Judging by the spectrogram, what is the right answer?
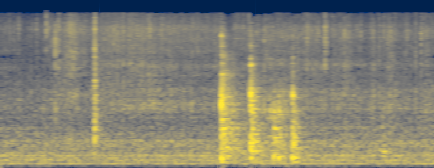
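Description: An omelet fries in a pan right after being flipped, giving a soft steady sizzle with a few brief clinks and scrapes of the spatula partway through.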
